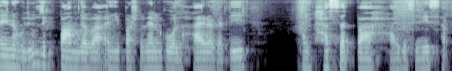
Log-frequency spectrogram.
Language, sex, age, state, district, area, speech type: Manipuri, male, 30-45, Manipur, Thoubal, rural, spontaneous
